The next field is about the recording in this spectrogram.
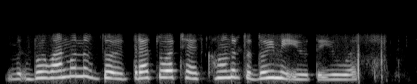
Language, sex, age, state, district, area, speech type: Kashmiri, female, 45-60, Jammu and Kashmir, Kupwara, urban, conversation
